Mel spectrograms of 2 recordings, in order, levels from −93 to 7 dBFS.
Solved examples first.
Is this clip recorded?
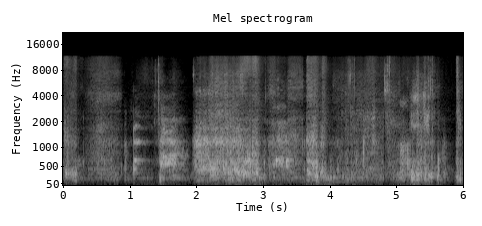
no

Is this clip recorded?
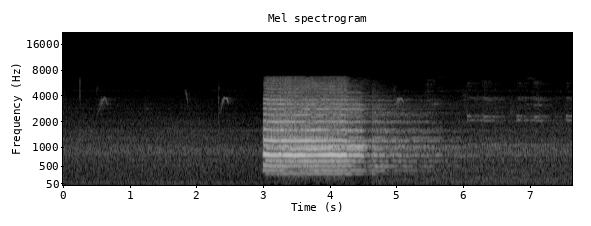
no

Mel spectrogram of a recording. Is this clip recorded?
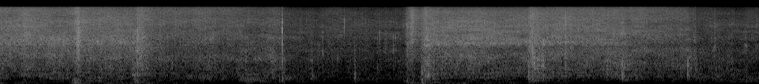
no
